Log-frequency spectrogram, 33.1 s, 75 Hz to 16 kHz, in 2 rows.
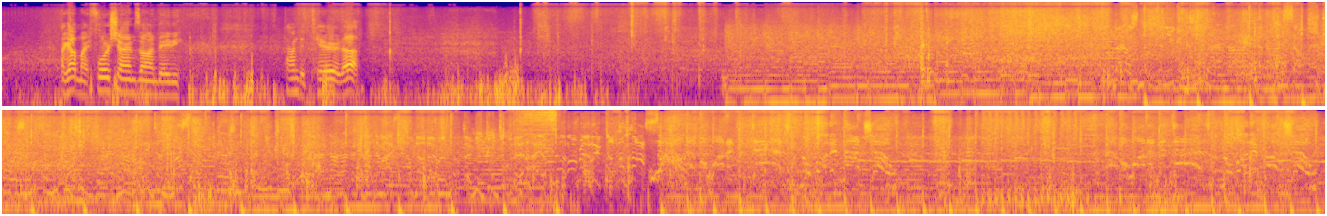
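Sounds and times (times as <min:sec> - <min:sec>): shovel scraping snow and paving: 0:06.6 - 0:33.0
loud music with bass line: 0:09.0 - 0:23.8, 0:24.6 - 0:33.0.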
